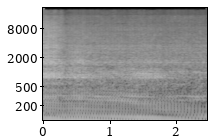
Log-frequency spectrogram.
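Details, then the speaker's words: Royal Enfield Bullet Standard 350 single-cylinder, after a new packing gasket: deep, even thump at steady revs with no puffing or ticking at the header. Normal exhaust note. "मुझे अब आवाज इसकी बहुत ज्यादा प्यारी लग रही है यार क्योंकि अब लग रहा है भाई पूरा का पूरा नया बुलेट लेक आ गया हूं थोड़ी भी लीक नहीं है"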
